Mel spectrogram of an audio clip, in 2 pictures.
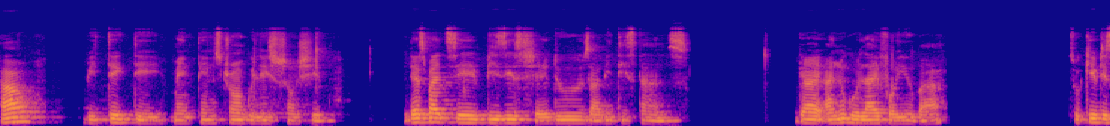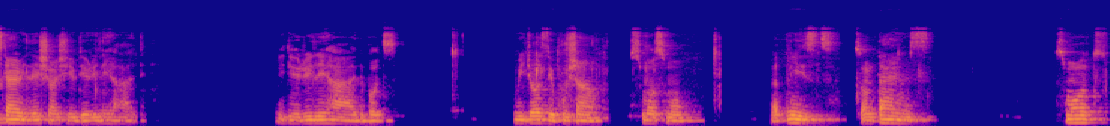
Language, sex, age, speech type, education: Nigerian Pidgin, male, 30-45, spontaneous, tertiary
